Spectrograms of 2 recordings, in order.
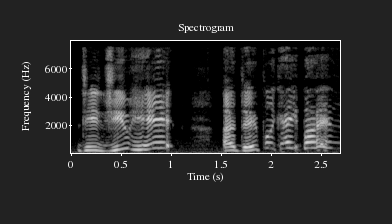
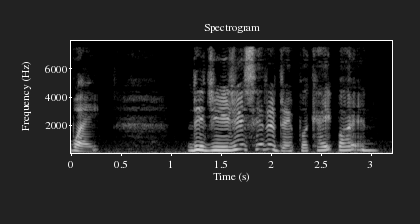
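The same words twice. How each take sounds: First: Higher, incredulous retold question; wide-eyed disbelief. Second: Mildly taken aback, checking what was seen; puzzled question. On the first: Patient asks doctor about the ultrasound image, wide-eyed disbelief. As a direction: climb in pitch as disbelief sets in. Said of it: "and then they grew wide". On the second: Retold or imitated. Patient questions doctor during the ultrasound, mildly puzzled. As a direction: pause after the first word, then a puzzled query. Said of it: "My eyes strained".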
